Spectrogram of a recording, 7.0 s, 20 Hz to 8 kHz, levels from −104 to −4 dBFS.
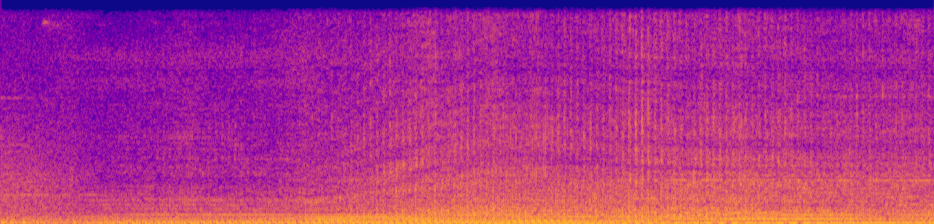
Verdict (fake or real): real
